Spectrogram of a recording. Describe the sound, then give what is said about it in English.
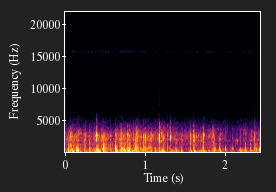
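Pony galloping at a wild racing pace, its hooves striking in a rapid, steady clip-clop rhythm that stays loud throughout. “Ahead, Ruby urges on her wildly racing pony.”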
